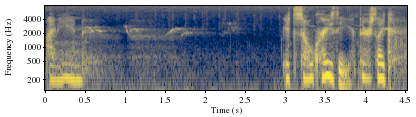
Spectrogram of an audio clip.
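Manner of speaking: hushed whisper at the crickets. Real, not acted. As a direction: drop to a near whisper, awed. Listening to crickets in nature.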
